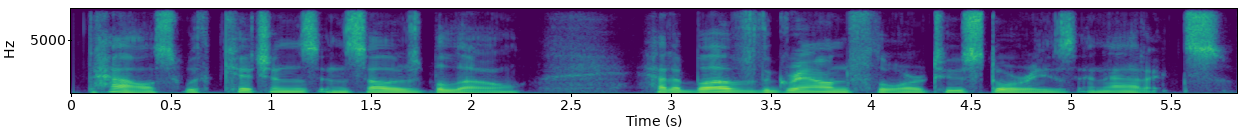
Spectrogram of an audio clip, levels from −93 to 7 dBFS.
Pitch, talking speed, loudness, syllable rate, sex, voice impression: 120 Hz, 165 wpm, -19 LUFS, 4.8 syllables/s, male, very masculine, very middle-aged, very thick, tensed, very powerful, dark, soft, muffled, fluent, raspy, cool, very intellectual, refreshing, sincere, calm, very mature, very friendly, very reassuring, very unique, elegant, slightly wild, sweet, lively, kind, slightly modest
